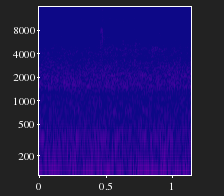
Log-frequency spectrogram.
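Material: Nothing is struck.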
